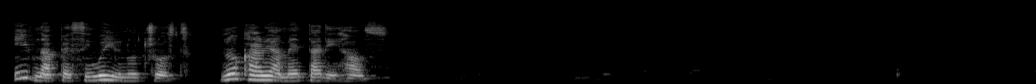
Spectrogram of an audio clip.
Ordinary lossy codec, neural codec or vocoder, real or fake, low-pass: none; none; real; none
